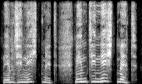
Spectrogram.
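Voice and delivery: very high, loud desperate plea; screaming. A narrator's reading. Family begging the men not to take him, screaming. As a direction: scream it, rising on the repeat. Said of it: "Angesichts des Geschreis".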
